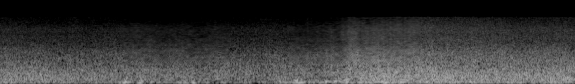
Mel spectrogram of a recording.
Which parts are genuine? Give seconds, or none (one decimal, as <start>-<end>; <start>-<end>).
0.0-1.2; 2.3-2.9; 4.2-5.8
